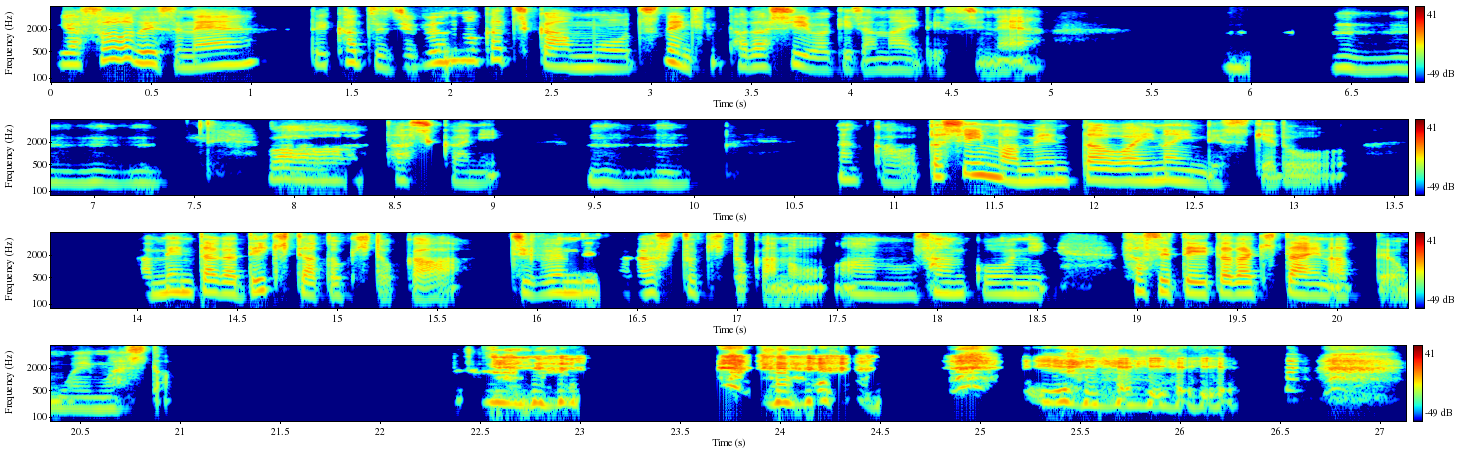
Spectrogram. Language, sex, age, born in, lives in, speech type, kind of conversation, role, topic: Japanese, female, 25-29, Japan, Japan, conversation, podcast, host, メンターと価値観が合わないと感じたとき、どう対応すればよいですか？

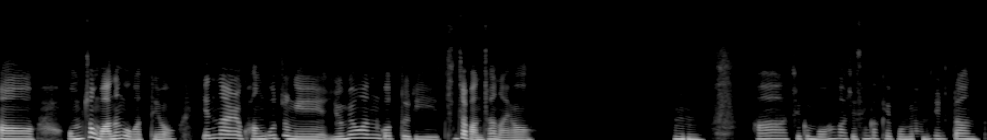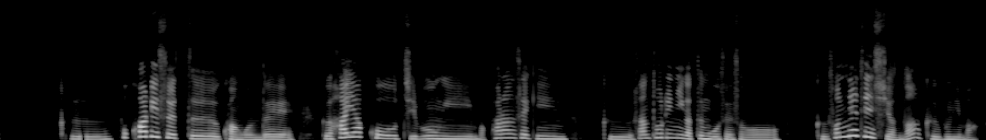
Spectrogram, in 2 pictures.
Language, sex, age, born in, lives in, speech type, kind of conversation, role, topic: Korean, female, 30-34, South Korea, South Korea, conversation, podcast, guest, 옛날 광고 중에서 아직도 생생하게 떠오르는 장면이 있으신가요?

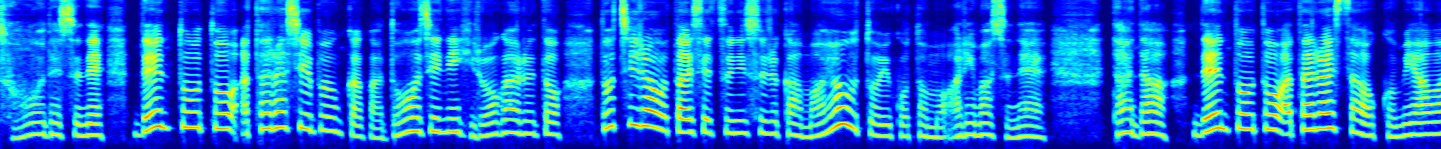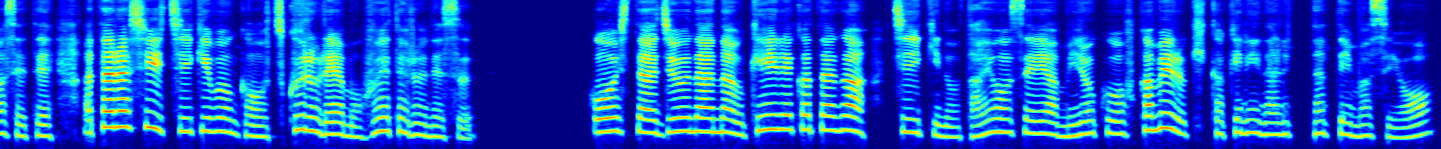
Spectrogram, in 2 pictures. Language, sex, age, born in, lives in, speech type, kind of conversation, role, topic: Japanese, female, 50-54, Japan, Japan, read, expert-assistant, expert, もしも世界中の言語が一つだけになったら、私たちの文化やアイデンティティはどのように変化すると思いますか？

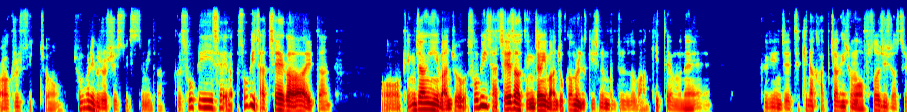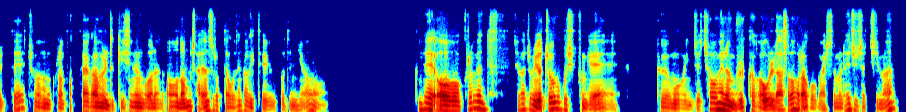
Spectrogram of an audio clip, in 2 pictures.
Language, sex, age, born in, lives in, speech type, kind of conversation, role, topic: Korean, male, 35-39, United States, United States, conversation, advice, advisor, 절약하면서도 작은 기쁨을 포기하지 않으려면 어떻게 균형을 잡아야 할까요?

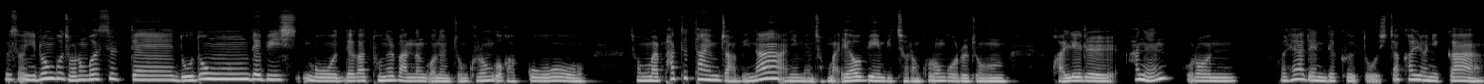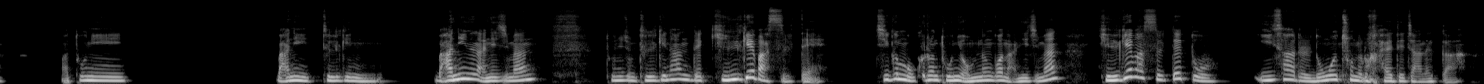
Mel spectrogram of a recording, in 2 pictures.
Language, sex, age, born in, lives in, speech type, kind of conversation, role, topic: Korean, female, 45-49, South Korea, South Korea, conversation, advice, user, 사업 예산을 더 잘 관리하고 최적화하려면 무엇부터 시작해야 하나요?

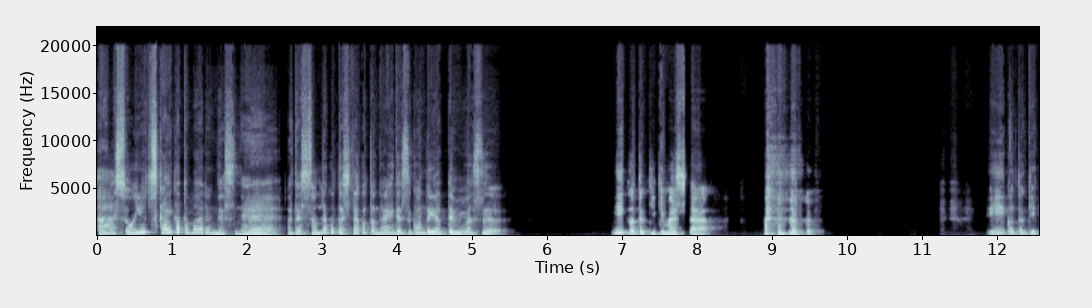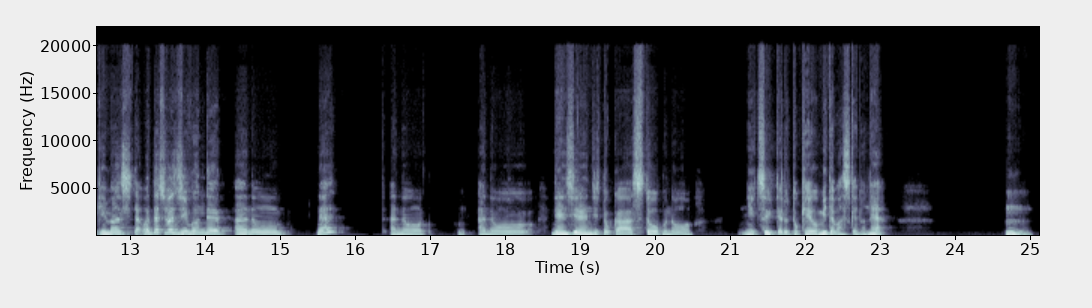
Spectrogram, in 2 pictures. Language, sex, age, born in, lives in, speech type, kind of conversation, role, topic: Japanese, female, 60-64, Japan, United States, conversation, unstructured, none, スマート家電がある生活はどんな感じですか？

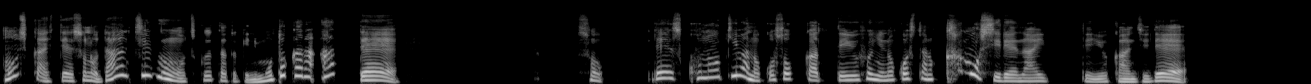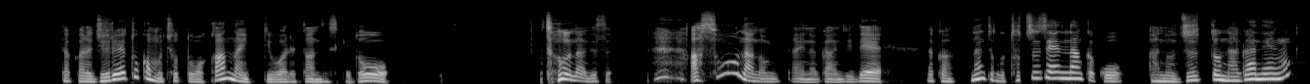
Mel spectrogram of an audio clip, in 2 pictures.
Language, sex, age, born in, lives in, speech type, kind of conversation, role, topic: Japanese, female, 50-54, Japan, Japan, conversation, podcast, guest, 古い木や巨木を目の前にしたとき、どんなことを感じましたか？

